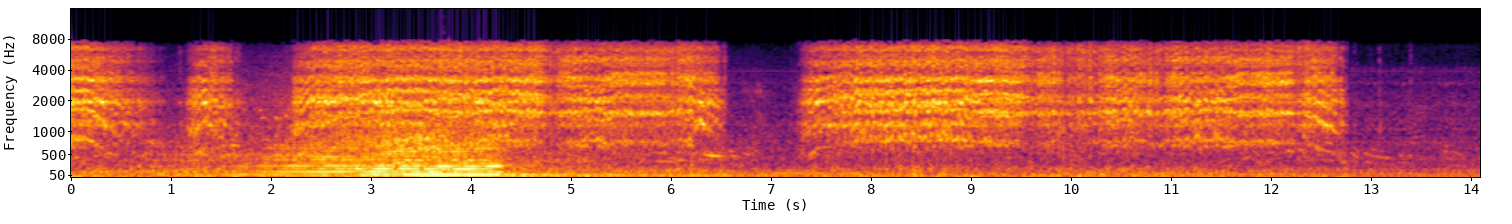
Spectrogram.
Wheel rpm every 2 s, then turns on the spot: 70, 120, 190, 100, 160, 190, 90.
6-8 12-14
